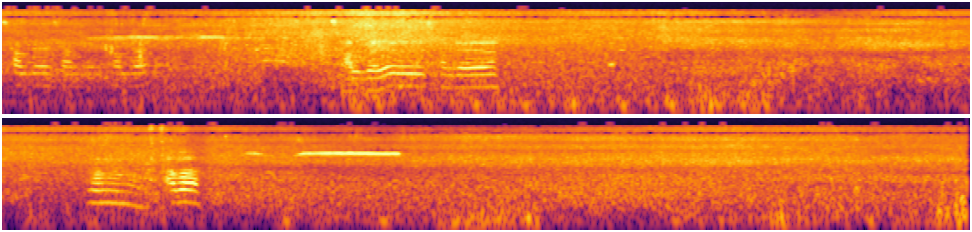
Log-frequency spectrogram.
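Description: Wind blusters across the open beach.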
